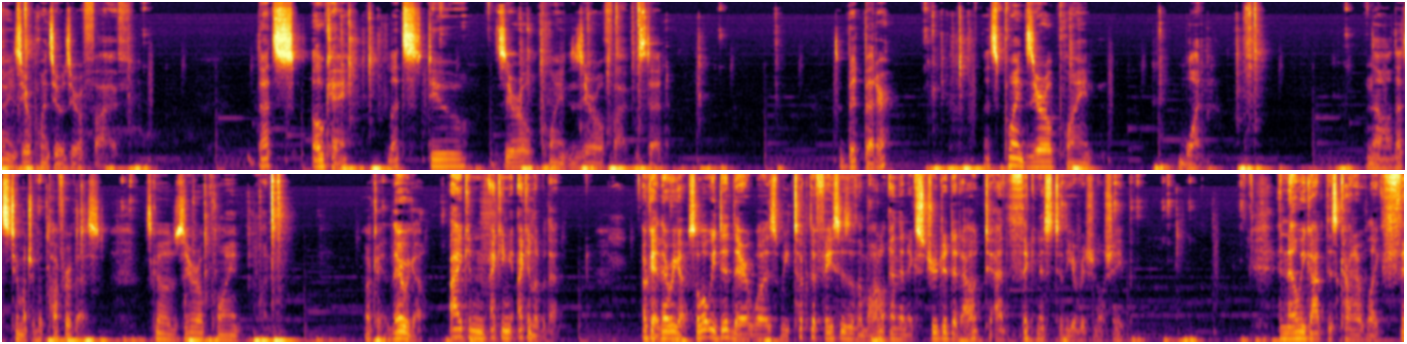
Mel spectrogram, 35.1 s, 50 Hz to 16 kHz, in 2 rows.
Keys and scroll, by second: 4.6 ctrl+z, 12.0 ctrl+z, 18.6 ctrl+z.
